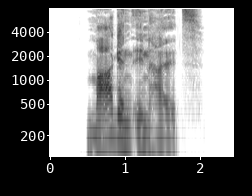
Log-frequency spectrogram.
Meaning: genitive singular of Mageninhalt
- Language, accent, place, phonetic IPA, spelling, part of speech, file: German, Germany, Berlin, [ˈmaːɡŋ̍ˌʔɪnhalt͡s], Mageninhalts, noun, De-Mageninhalts.ogg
